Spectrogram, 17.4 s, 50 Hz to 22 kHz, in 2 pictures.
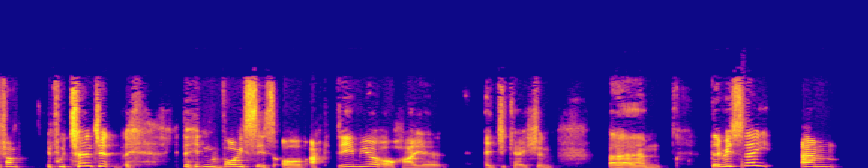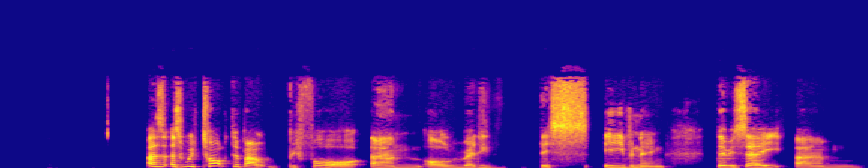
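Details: Stuttering (stammering) in an adult woman academic who has stammered throughout 18 years as a higher-education lecturer.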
